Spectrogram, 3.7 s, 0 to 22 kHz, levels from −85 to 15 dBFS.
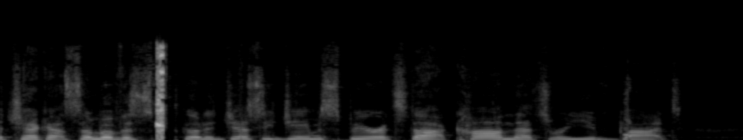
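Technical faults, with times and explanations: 0.75 to 0.87 s: damaged data in a compressed stream. Right after "out some of his", the speech breaks up briefly before "go to". Corrupted bytes made the decoder misread its frames and lose sync. It then skipped ahead to the next valid frame header.
1.20 s: block of digital silence. Just after "go to", the speech drops to silence for 8 ms and returns with no fade. So short a gap is heard as a tick or dip. The likely cause is an output buffer not filled in time.
3.11 to 3.15 s: damaged data in a compressed stream. A brief 44 ms blip interrupts the speech. Again the decoder hit bad frame data and lost sync. The sound broke up while it searched for the next usable frame.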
